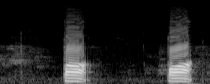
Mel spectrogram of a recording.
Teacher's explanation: sifat jadi harus ditebalkan itu naiknya lidah ke arah langit-langit mulut menempelnya lidah ke arah langit-langit mulut pengucapannya harus ditebalkan pok pok dan tidak mengeluarkan nafas tidak ada angin yang keluar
